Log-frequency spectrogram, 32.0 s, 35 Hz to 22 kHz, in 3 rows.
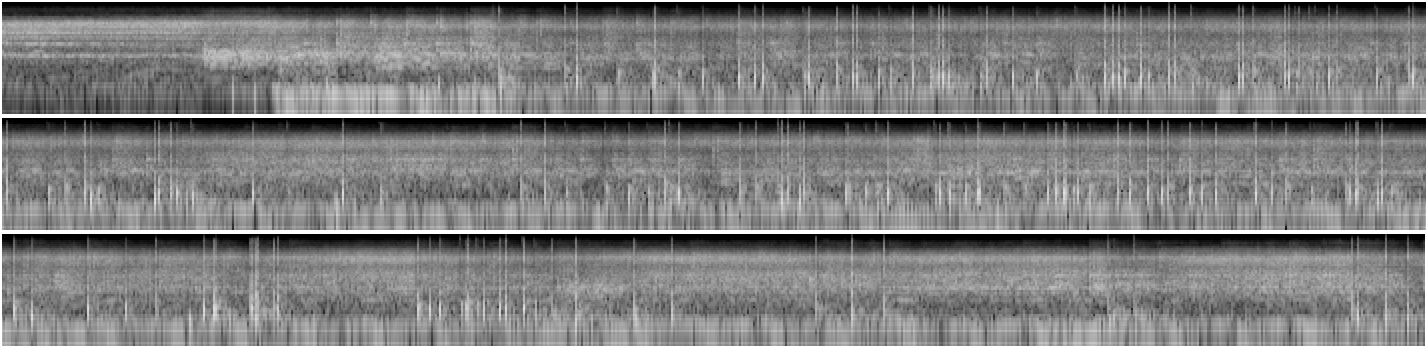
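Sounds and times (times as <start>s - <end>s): fireworks bangs and crackles: 0.0s - 32.0s
music playing: 0.0s - 32.0s.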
